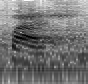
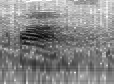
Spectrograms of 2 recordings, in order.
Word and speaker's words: class: So that is not clash, but class.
